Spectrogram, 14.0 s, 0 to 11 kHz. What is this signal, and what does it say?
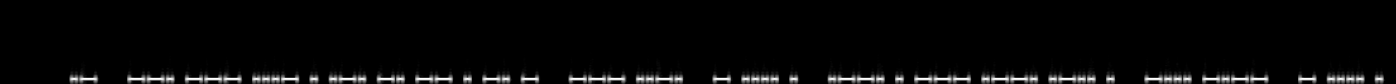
Morse code, heard as a keyed tone, about 25 wpm, 700 Hz. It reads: A GOVERNMENT OF THE PEOPLE BY THE
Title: Sentences from Top 1000 Words - Review Part 3 - 25wpm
